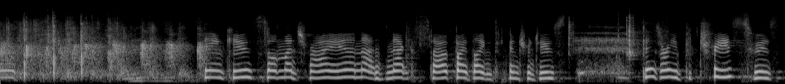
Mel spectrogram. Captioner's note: applause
